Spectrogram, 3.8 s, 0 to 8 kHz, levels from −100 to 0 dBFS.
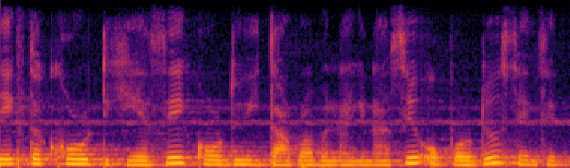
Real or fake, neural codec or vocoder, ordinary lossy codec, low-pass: real; none; none; none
